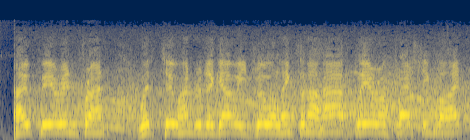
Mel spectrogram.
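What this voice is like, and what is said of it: Imitates another person's race-calling voice. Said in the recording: “my best Bill Collins impersonation ... You do it as good as Bill does. ... Better than Bill.”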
